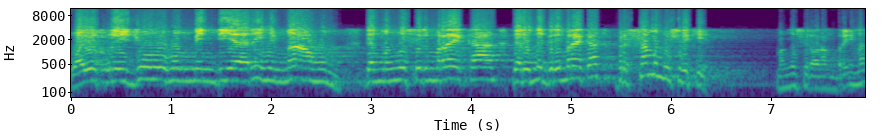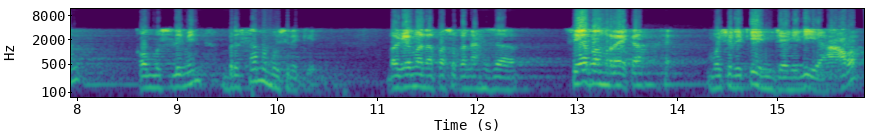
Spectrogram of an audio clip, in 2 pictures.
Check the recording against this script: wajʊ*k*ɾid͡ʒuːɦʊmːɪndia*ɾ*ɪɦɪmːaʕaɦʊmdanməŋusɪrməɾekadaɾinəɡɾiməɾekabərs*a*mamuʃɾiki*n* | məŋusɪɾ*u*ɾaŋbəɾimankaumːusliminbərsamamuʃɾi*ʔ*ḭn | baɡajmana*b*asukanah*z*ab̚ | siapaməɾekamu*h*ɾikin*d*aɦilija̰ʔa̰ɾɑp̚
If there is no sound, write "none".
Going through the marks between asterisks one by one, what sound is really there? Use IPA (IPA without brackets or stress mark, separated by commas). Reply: x, ɾ, a, n, o, k, p, z, ʃ, d͡ʒ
